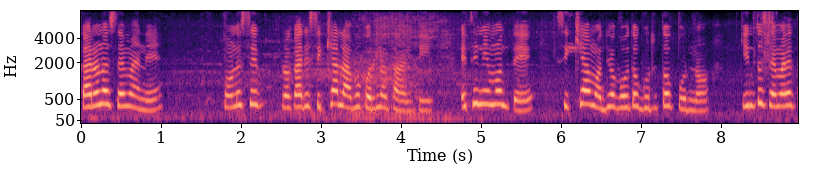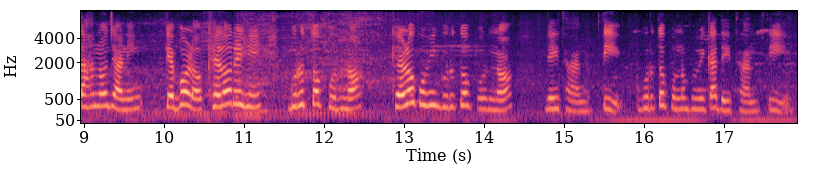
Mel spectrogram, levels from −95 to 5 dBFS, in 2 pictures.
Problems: constant background noise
